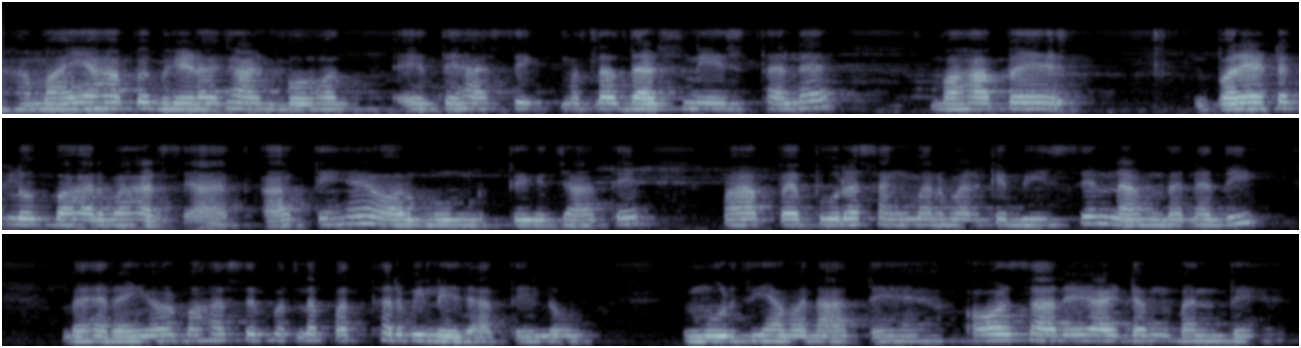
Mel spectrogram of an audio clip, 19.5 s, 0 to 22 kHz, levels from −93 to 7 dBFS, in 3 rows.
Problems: none marked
